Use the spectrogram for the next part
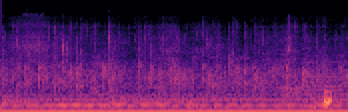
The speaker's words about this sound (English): Church, would you just give Him a hand clap of praise this morning?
